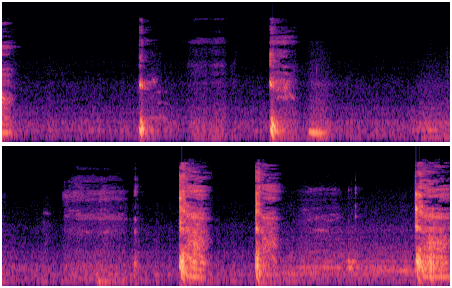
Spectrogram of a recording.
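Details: Five sharp, harsh coughs at irregular intervals with quiet breathing between; the person says the cough hurts their ribs and chest.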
